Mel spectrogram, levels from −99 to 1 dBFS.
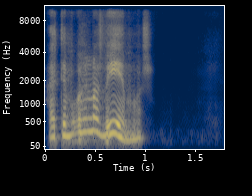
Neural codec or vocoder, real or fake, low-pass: codec, 24 kHz, 1.2 kbps, DualCodec; fake; 9.9 kHz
